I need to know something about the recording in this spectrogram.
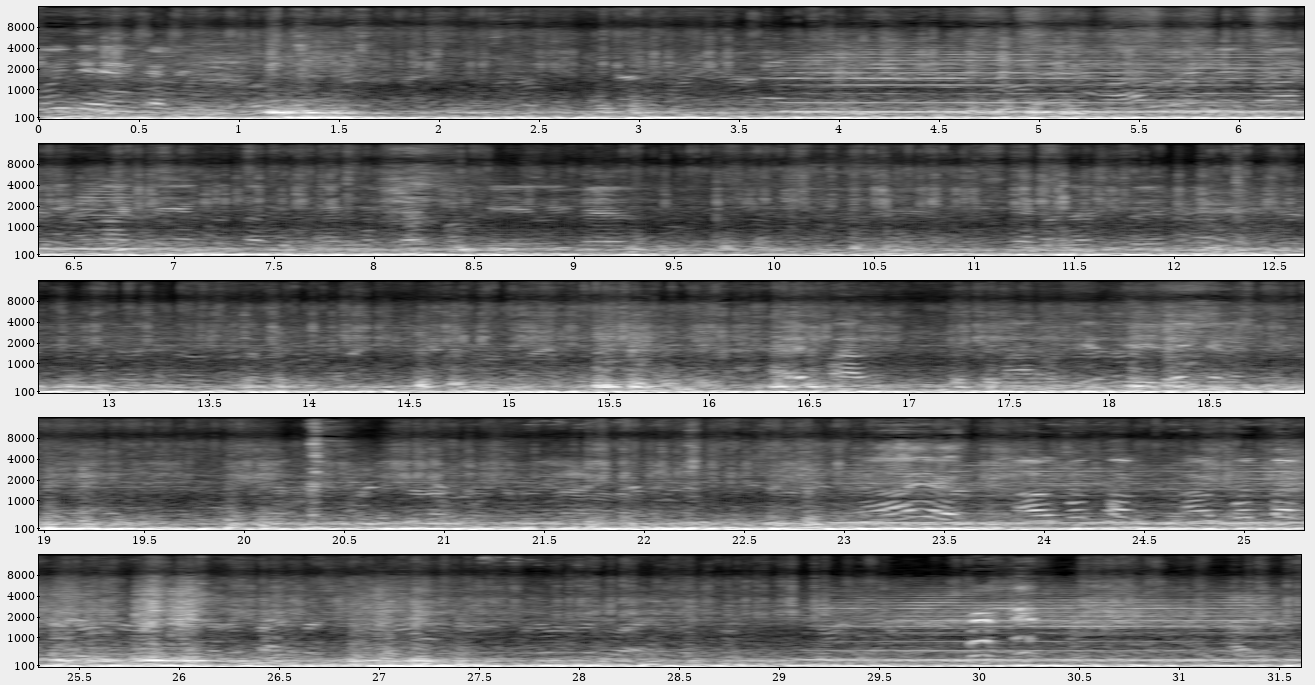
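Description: Steady low rumble of a train running at speed, heard from inside a coach. A held tone sounds over it twice, for a few seconds each time, about four seconds in and again after about twenty-three seconds.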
